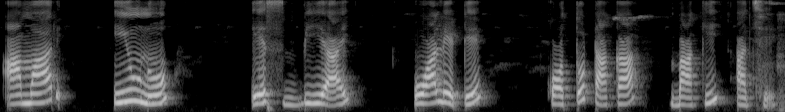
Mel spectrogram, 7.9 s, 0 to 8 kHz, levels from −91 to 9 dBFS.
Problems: background sounds at intervals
